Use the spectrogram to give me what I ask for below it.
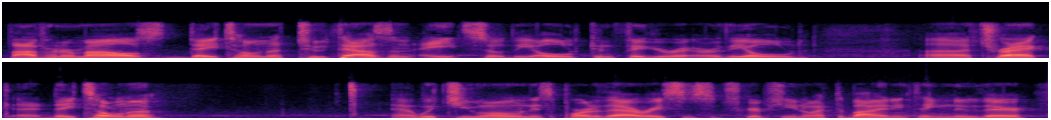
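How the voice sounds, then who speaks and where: A man hosts a live sim racing stream while sick and drained, chatting casually with viewers and greeting people from chat as he rambles with fillers. His mid-range voice is fairly even in intonation and a little fast, heard through dull, dry, lo-fi stream audio.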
